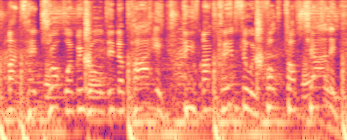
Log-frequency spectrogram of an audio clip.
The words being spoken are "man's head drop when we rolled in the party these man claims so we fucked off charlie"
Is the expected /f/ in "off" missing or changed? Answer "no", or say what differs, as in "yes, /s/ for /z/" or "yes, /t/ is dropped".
yes, /p/ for /f/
